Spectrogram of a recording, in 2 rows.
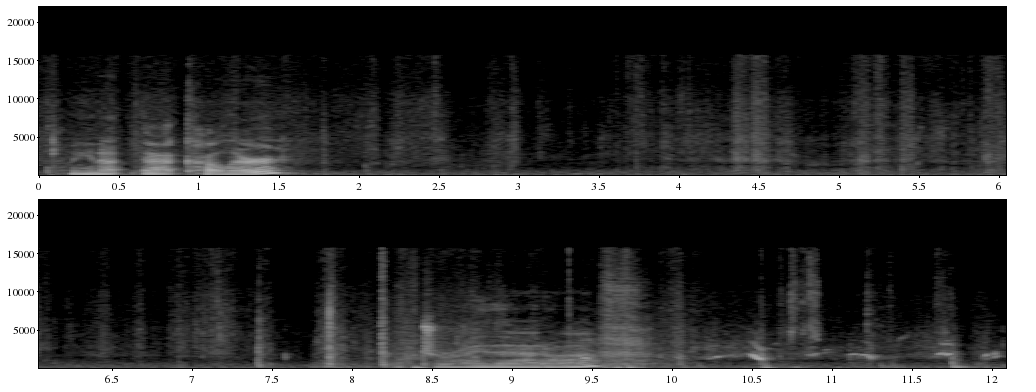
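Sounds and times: cloth rubbing on glass: 0:08.4 - 0:12.0.

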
